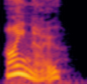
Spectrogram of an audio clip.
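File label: "i know", British English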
